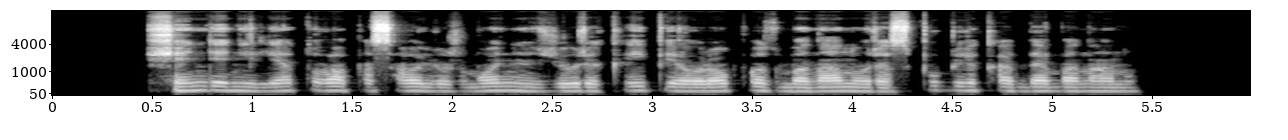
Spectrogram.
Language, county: Lithuanian, Kaunas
